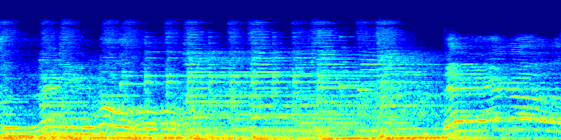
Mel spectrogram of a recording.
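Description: A live country band playing at full strength: drums and bass under electric guitars, with a lead melody that slides up and down in pitch.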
